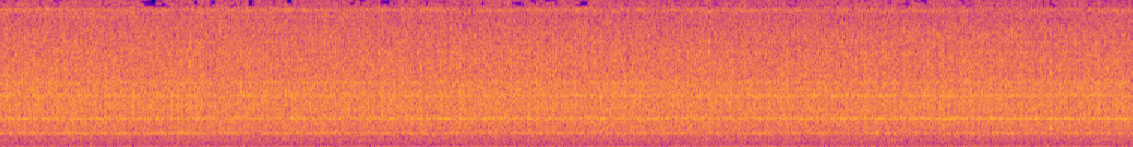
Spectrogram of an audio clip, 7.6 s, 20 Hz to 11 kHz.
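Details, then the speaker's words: 2012 Honda Civic natural-gas engine with code P0303 idles with a slightly uneven, shaky low rumble, a misfire on cylinder 3 whose misfire count keeps climbing. "it has a misfire on cylinder number three and the interesting thing is it's natural gas"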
